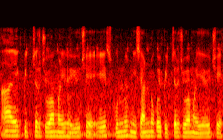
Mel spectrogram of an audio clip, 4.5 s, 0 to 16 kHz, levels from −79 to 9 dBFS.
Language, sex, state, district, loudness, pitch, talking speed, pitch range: Gujarati, male, Gujarat, Gandhinagar, -18 LUFS, 110 Hz, 230 wpm, 105-120 Hz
